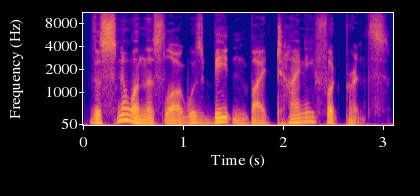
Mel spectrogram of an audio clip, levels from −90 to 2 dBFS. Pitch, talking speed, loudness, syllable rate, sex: 100 Hz, 195 wpm, -18 LUFS, 4.5 syllables/s, male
